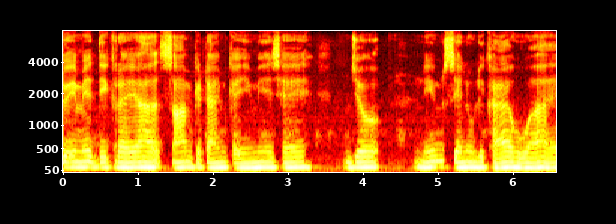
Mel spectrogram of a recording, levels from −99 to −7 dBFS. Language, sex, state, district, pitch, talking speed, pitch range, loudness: Hindi, male, Chhattisgarh, Kabirdham, 110 Hz, 155 wpm, 105-110 Hz, -13 LUFS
